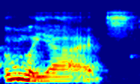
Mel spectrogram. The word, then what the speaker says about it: Umayyad: Let's make sure it's Umayyads and it's not Umayyads. Because sometimes I hear like multiple pronunciations in my head.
